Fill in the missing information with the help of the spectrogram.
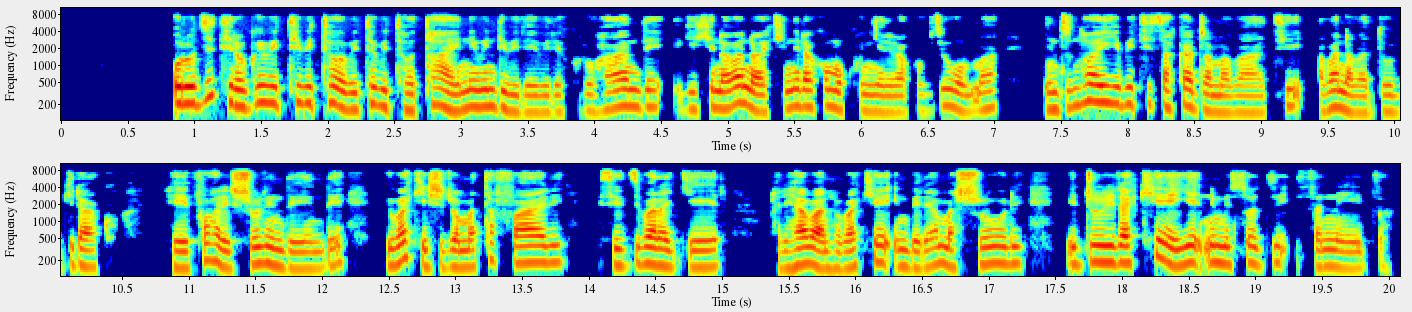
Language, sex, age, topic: Rundi, male, 36-49, education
